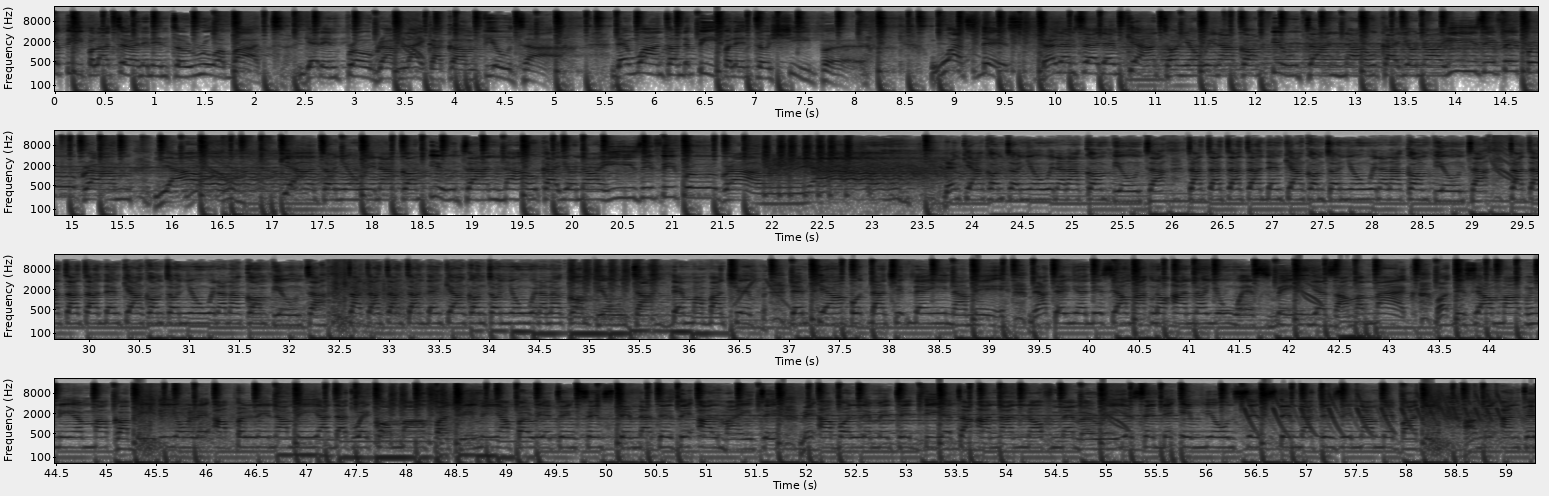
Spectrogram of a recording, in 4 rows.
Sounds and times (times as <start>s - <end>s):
Reggae: 0.0s - 59.2s.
